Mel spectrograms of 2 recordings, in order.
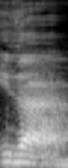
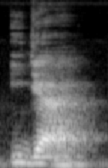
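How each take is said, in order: First: The middle consonant is a soft dh sound. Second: The middle consonant is a j sound. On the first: The speaker calls it right. "Ingat ini idza" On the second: The speaker calls it wrong. "bukan ija"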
